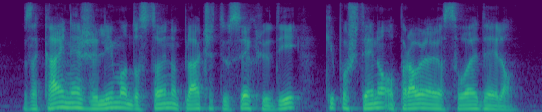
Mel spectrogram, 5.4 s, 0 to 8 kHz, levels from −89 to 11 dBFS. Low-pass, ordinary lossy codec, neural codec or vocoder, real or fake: 7.2 kHz; Opus, 64 kbps; none; real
